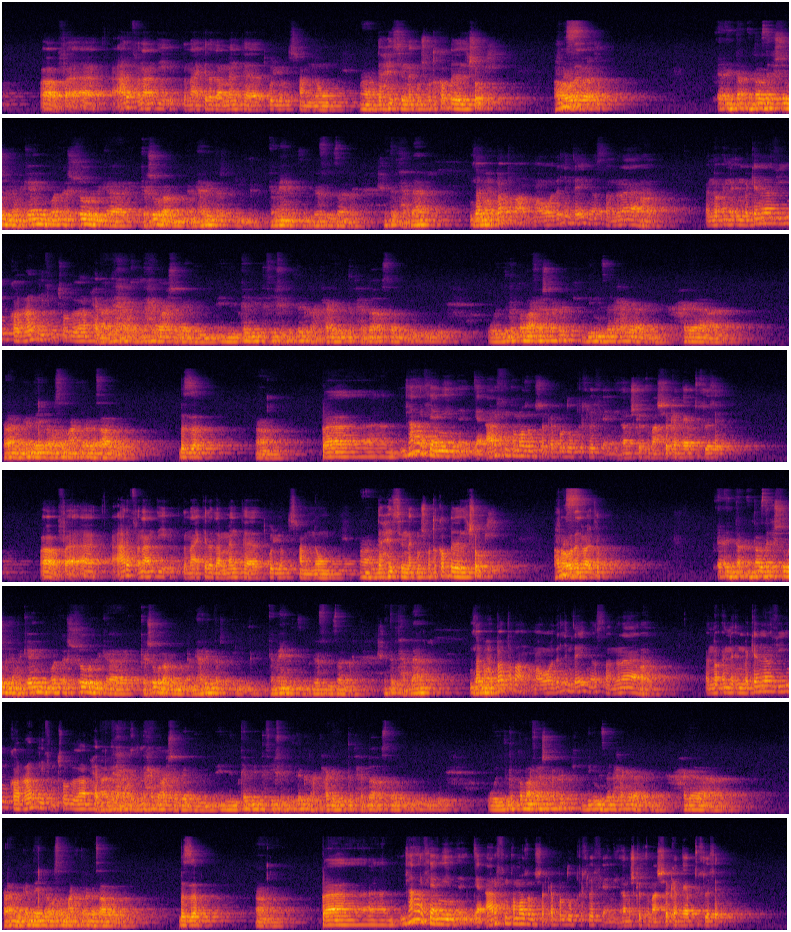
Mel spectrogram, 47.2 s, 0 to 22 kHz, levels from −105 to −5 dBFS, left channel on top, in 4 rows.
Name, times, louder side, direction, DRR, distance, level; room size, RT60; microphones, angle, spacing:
voice 1, 0.6-4.9 5.6-7.4 8.4-8.8 18.8-21.6 22.4-25.8 38.1-38.4 40.2-46.1, right 2 dB, 25° right, 5 dB, 0.4 m, -30 dB
voice 2, 10.7-17.1 17.5-18.2 18.9-19.1 21.3-21.5 25.0-30.2 30.9-34.5 35.4-37.2 39.2-39.4, equal, 50° right, -1 dB, 1.5 m, -30 dB
7.7 x 3.9 x 3.8 m, 1.4 s
head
